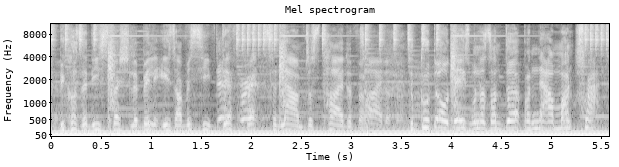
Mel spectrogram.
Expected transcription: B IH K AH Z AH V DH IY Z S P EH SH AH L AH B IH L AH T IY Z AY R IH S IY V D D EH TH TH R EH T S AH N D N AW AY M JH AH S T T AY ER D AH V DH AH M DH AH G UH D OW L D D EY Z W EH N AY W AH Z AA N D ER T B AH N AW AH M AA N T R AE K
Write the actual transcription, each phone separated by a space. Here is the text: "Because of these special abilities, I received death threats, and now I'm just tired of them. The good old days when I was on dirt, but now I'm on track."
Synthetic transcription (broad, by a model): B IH K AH Z AH V DH IY Z S P EH SH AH L AH B IH L AH T IY Z AY R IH S IY V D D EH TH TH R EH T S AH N N AW AY M JH AH S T T AY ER D AH V DH AH M DH AH G UH D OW L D D EY Z W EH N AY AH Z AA N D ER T B AH N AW AH M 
